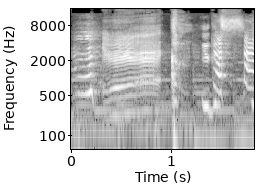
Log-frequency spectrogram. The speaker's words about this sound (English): I'm not throwing up. That sound I'm making is referred to as. How many more times do I have to? Coughing.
